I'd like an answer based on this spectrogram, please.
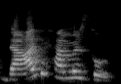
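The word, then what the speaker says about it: Dag Hammarskjöld: सो यहाँ पे डैग हैमर्सगोल्ड में इनका के एन जे साइलेंट है, तो इनकी प्रोनाउंसिएशन नेम की थोड़ा ध्यान से लीजिएगा, डैग हैमर्सगोल्ड।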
